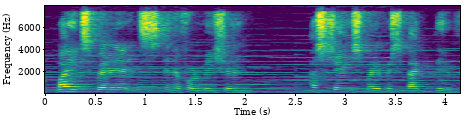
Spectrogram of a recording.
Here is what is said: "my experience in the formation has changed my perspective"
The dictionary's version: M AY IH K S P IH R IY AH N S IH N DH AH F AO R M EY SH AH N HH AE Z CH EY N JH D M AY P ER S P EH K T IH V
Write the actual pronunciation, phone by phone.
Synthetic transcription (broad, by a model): M AY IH K S P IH R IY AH N S IH N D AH F AO R M EY SH AH N HH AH S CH EY N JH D M AY P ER S P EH K T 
